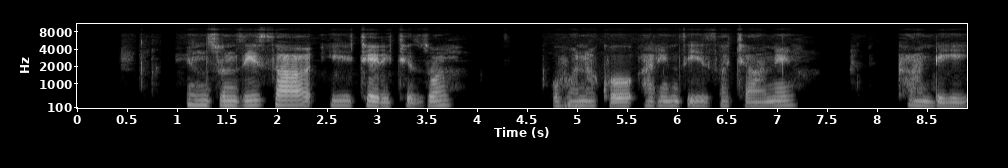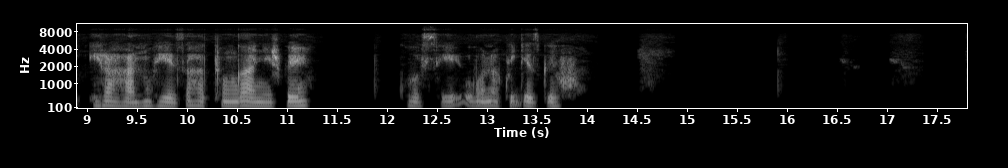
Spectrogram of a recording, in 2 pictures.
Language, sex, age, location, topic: Kinyarwanda, female, 50+, Kigali, finance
